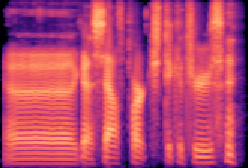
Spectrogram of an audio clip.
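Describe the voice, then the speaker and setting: A man chatting casually on a game livestream, rambling and thinking aloud in a halting way. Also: low voice, flat delivery, a bit bright, clean tone, dry recording, clean studio sound. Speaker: game streamer and indie game developer.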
